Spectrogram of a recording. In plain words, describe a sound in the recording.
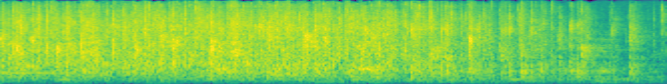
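A large crowd applauds in a big echoing hall, the clapping fading toward the end.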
